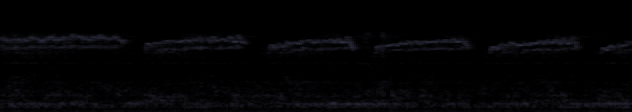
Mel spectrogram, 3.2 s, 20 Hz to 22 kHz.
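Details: Pallid swifts at a school nesting colony in Jerez de la Frontera, Spain, in heat above 45ºC. Fainter, thin, buzzy high trills repeat about every half second over a noticeable low hum.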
